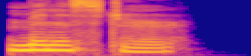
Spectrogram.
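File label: "minister", American English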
